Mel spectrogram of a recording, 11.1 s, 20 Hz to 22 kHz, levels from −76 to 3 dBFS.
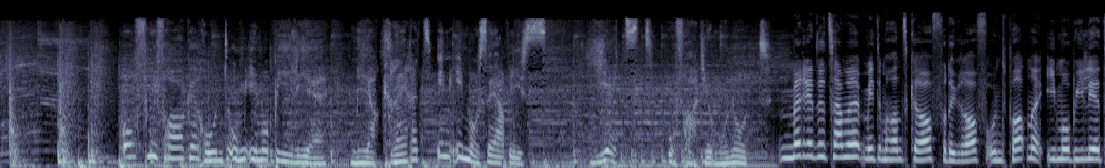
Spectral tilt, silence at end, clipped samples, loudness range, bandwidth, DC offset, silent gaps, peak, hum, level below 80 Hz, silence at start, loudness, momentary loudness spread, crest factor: -5 dB/octave; 0.05 s; under 0.1%; 1 LU; 16 kHz; under 0.1%; none; -8 dBFS; none; -36 dBFS; 0 s; -21 LUFS; 5 LU; 14 dB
